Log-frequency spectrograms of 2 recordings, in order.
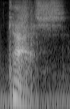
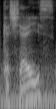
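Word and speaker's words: cache: in this cashes cashes cash cash so some pouncer told me that uh apparently it's pronounced cash instead of cashes or anything else so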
